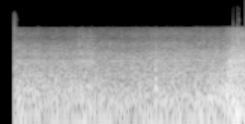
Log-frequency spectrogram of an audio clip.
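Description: Bobsleigh running down an ice track: a steady rumble and hiss from the sled sliding over the ice.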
